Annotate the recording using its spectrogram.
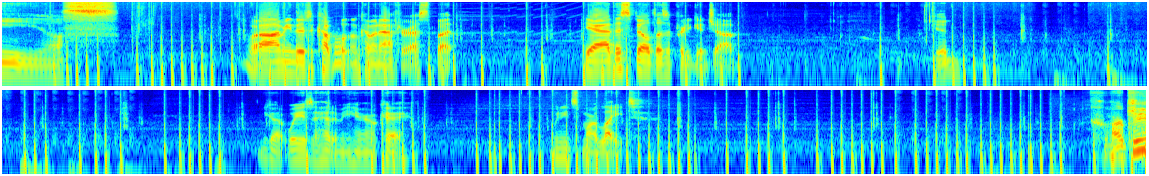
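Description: A weapon fires rapid bursts of clicking shots.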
